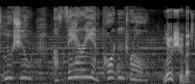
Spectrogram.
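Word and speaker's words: Luxu: gave his apprentice luchu a very important role lucha that's not how i would have pronounced that that seemed like a simple task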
